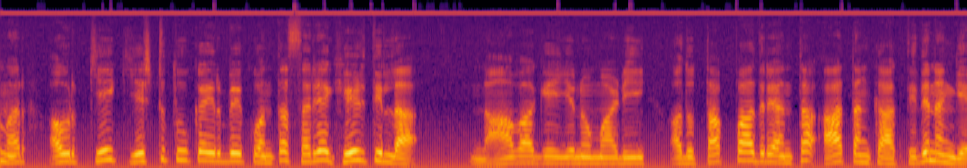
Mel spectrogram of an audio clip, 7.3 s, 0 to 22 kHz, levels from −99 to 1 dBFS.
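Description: From start to finish, the speech carries video or display buzz. A screen or video cable is coupling its signals into the audio line. The main component is a buzz at 59.94 Hz, the picture's field rate, with a gritty hash above it. There is also a thin, very high tone at 15.7 kHz, the line rate. The interference sits roughly 15 dB below the speech. It never lets up, even between phrases.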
